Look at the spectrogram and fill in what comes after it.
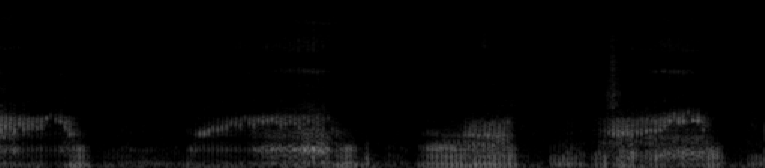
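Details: Cat purring close up, a throaty, vibrating drone in rhythmic waves, four louder breath phases separated by quieter, lower rumbles, calm and continuous throughout.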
